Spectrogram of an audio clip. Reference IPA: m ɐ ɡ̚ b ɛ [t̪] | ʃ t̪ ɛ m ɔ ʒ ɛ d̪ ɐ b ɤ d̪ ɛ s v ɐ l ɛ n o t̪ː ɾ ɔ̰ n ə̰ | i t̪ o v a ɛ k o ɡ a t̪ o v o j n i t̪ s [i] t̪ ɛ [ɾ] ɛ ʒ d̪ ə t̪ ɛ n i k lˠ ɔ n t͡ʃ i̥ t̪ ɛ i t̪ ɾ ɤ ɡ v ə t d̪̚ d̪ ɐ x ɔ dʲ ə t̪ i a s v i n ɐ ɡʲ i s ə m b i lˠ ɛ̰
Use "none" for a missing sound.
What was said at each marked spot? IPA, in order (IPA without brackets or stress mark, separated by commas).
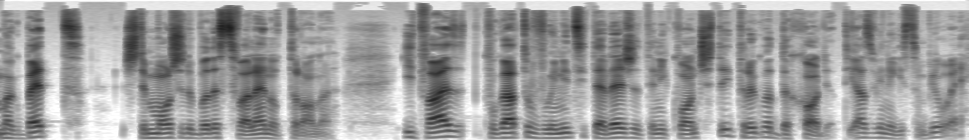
t̪, i, ɾ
